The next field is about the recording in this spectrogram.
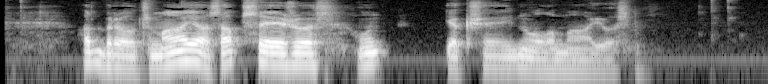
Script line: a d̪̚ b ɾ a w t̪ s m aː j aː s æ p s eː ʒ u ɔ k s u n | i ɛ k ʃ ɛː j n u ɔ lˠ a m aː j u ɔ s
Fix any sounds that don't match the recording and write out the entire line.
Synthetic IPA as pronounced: a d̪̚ b ɾ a w t̪ s m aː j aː s a p s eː ʒ u ɔ s u n | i ɛ k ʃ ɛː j n u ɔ lˠ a m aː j u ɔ s

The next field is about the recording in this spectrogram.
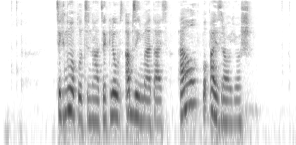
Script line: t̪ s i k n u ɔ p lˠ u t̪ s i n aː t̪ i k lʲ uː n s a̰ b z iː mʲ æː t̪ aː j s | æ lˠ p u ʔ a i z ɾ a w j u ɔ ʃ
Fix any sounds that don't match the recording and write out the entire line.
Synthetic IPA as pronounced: t̪ s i k n u ɔ p lˠ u t̪ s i n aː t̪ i k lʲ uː s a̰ b z iː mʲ æː t̪ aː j s | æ lˠ p u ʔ a j z ɾ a w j u ɔ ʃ

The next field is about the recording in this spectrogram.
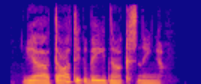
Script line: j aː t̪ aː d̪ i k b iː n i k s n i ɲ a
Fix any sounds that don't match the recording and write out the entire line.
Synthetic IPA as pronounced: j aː t̪ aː t̪ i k b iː n a k s n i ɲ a

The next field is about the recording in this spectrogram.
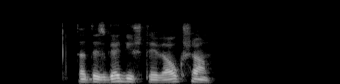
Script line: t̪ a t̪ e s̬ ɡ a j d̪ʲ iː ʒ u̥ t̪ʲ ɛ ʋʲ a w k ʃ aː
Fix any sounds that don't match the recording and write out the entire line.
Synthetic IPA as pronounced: t̪ a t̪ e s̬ ɡ a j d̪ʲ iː ʃ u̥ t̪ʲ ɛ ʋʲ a w k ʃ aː

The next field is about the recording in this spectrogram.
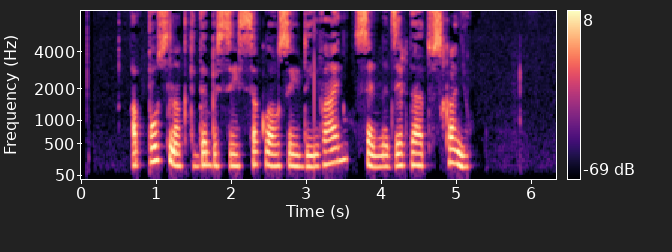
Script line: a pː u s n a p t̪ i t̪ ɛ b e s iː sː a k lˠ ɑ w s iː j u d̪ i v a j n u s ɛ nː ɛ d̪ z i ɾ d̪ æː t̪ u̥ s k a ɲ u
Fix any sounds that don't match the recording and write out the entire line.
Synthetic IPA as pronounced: a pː u s n a k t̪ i d̪ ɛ b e s iː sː a k lˠ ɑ w s iː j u d̪ iː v a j n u s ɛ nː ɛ d̪ z i ɾ d̪ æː t̪ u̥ s k a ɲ u

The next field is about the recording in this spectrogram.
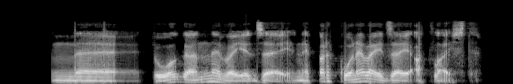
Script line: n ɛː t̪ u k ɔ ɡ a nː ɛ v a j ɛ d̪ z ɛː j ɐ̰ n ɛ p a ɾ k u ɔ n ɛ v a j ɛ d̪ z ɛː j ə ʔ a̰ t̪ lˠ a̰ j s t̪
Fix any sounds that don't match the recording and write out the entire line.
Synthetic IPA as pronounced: n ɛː t̪ u ɔ ɡ a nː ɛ v a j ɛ d̪ z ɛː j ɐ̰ n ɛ p a ɾ k u ɔ n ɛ v a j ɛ d̪ z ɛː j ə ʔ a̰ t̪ lˠ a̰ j s t̪

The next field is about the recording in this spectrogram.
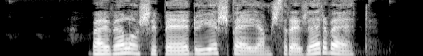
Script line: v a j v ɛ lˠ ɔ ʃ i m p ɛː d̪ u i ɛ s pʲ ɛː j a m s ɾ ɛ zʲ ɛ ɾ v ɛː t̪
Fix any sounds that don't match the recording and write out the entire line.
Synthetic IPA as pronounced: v a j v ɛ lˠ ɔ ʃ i p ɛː d̪ u i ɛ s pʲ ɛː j a m s ɾ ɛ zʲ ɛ ɾ v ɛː t̪

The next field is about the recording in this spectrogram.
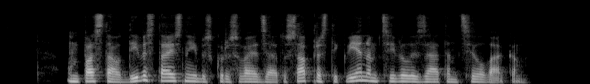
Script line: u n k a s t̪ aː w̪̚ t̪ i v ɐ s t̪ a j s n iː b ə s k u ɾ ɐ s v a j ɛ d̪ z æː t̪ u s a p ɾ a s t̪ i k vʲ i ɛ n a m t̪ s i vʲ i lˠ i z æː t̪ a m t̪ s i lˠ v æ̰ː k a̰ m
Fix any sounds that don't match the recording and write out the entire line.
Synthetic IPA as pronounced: u n p a s t̪ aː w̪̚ d̪ i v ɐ s t̪ a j s n iː b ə s k u ɾ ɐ s v a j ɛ d̪ z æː t̪ u s a p ɾ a s t̪ i k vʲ i ɛ n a m t̪ s i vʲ i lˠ i z æː t̪ a m t̪ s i lˠ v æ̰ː k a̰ m

